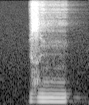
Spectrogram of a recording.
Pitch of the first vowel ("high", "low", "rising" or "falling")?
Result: high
